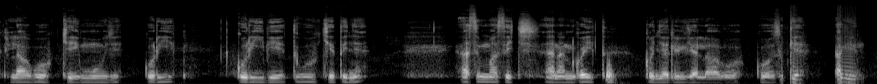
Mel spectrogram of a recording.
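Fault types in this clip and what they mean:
Block size mismatch (truncated): from 7.81 s to the end, the end of each oversized block is dropped, leaving a 188 Hz buzz and speech 1.88 times faster at near-normal pitch.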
